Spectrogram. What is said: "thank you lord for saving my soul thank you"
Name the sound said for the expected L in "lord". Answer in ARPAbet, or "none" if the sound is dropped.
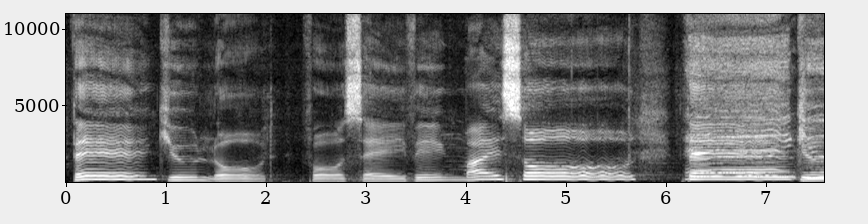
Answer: L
